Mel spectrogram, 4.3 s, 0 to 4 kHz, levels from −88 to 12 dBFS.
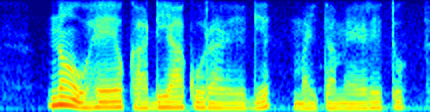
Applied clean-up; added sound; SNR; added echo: none; none; none; none.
